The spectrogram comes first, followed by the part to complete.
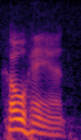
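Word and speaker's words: כהן: conversant with the jewish faith and tradition it's cohan sometimes it's spelled with the c instead of the k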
